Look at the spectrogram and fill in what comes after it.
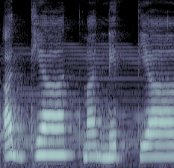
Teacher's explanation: ఈ పదములో ఆ మీద ధ్యా మీద నీ మీద ఆఘాత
